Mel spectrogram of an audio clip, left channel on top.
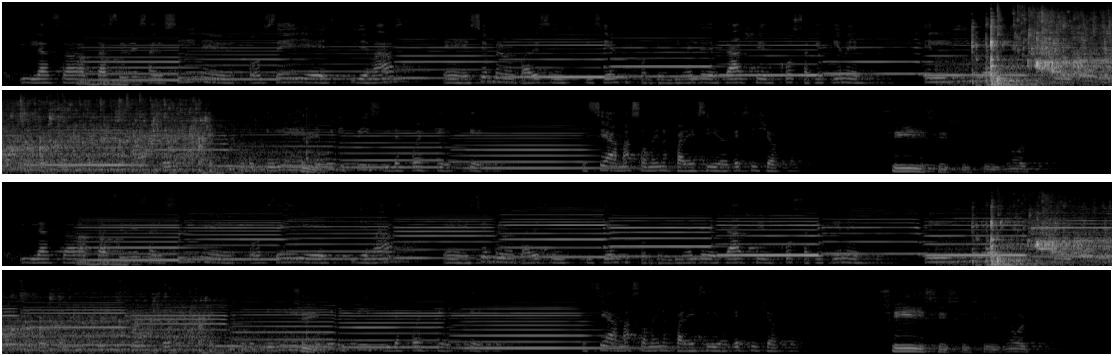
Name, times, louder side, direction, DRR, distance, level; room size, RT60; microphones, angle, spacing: voice 1, 0.2-4.0 4.4-8.7 9.2-10.0 10.3-12.9 13.5-16.1 16.9-18.9, left 1 dB, 25° left, 6 dB, 1.6 m, -49 dB
voice 2, 0.7-1.2 14.0-14.3 19.9-21.4, right 1 dB, 30° right, 7 dB, 1.1 m, -47 dB
Bowed string instrument, 0.7-17.7, right 3 dB, 55° right, 1.6 m, -43 dB
Liquid, 9.3-14.3, left 4 dB, 65° left, 1.7 m, -37 dB
28.5 x 20.5 x 9.0 m, 1.4 s
head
